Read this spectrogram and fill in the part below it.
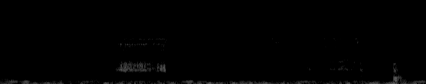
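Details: Begging from cockatiel chicks three weeks old: two short hoarse rasping bursts with a quiet gap between, then a brief soft click over low background hum.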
